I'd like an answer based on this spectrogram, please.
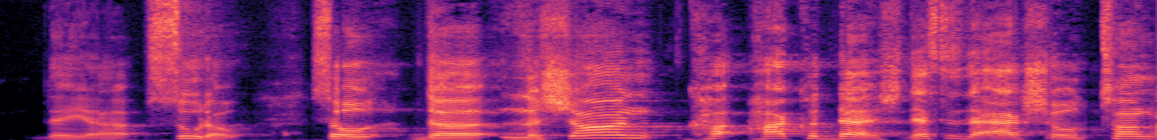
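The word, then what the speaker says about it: לשון הקודש: uh pseudo so the lashon hakudesh this is the actual tongue of the holies that's how you say it in hebrew you don't say la shawn qurdash you know that's definitely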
